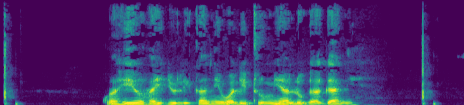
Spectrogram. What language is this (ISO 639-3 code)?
swa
